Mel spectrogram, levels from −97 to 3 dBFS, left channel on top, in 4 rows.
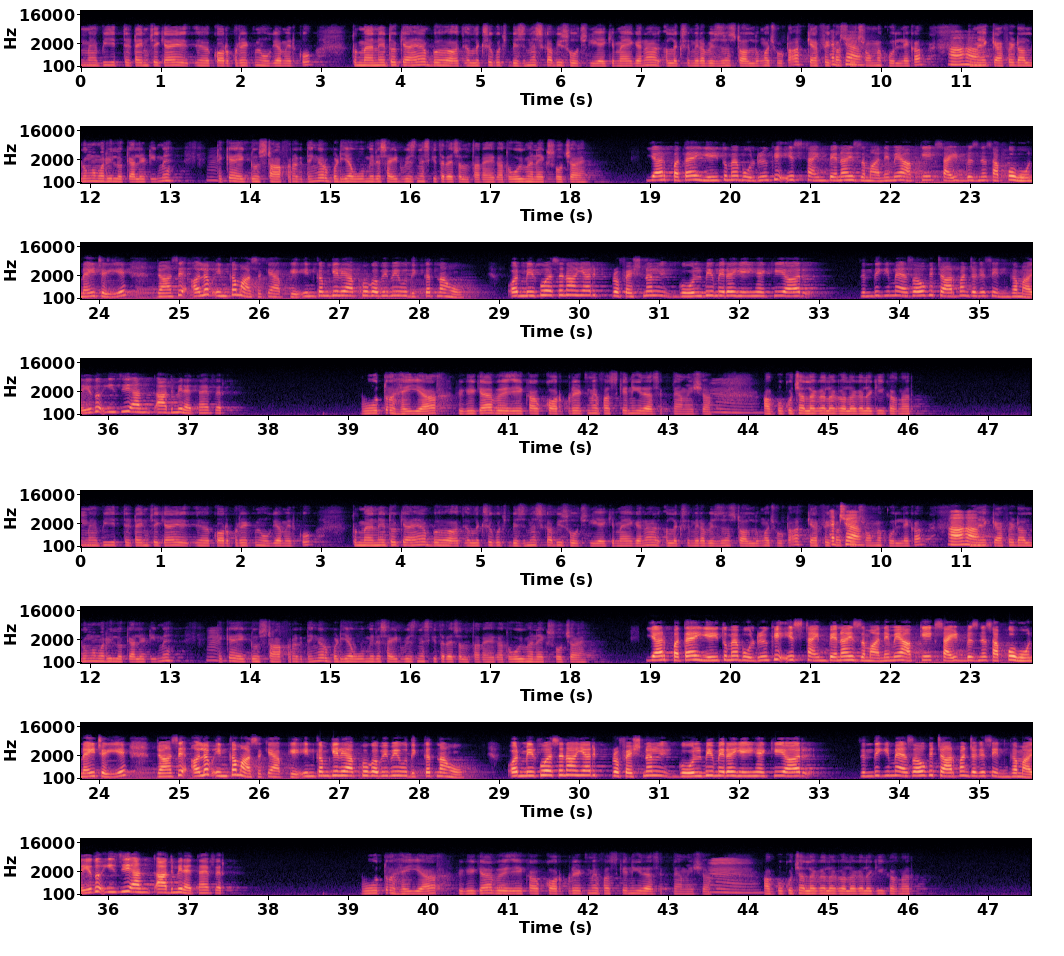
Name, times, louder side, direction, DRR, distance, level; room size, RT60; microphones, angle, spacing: voice 1, 0.0-13.0 13.6-18.2 39.2-46.1, left 2 dB, 30° left, 16 dB, 1.0 m, -30 dB
voice 2, 9.4-9.8 10.8-11.3 13.5-13.7 19.0-28.6 29.1-32.9 33.5-37.5 43.5-44.2, right 5 dB, 70° right, 16 dB, 1.0 m, -22 dB
sound 1, 22.1-28.7, left 2 dB, 80° left, 3.4 m, -46 dB
28.5 x 25.0 x 5.0 m, 0.66 s
head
